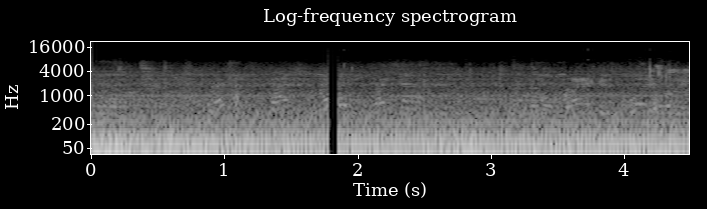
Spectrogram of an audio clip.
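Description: A steady low rumble with a faint voice underneath; the sound cuts out for an instant a little under halfway through.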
